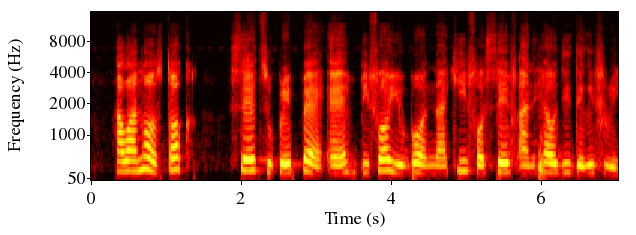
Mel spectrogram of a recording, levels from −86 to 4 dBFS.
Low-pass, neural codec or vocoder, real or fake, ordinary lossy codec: 14.4 kHz; none; real; Opus, 16 kbps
